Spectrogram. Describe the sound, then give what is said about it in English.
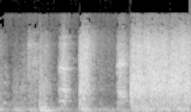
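Gunshots ring out in a tense struggle over a ring. A few heavy, sharp bangs come at uneven intervals, then a sustained loud burst of noise follows. “He didn't hit you with one of those stray bullets, Bass, did he?”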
